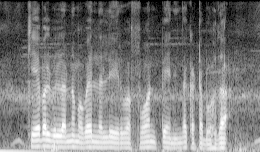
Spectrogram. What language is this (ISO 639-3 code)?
kan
